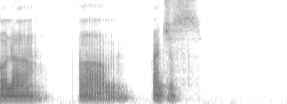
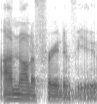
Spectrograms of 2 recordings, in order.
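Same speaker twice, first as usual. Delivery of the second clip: ordinary delivery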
